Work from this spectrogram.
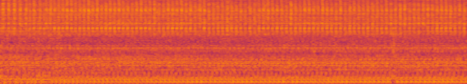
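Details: Lawn mower two-stroke just reassembled with a homemade big-end bearing shell: fast buzz that never settles, uneven beats; owner hears a leak somewhere, cause not confirmed; erratic running.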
